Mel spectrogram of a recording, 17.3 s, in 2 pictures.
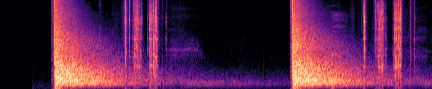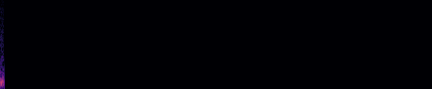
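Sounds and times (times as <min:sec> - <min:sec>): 
loud gunshot with echo in open field: 0:01.0 - 0:02.5, 0:05.8 - 0:07.5.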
